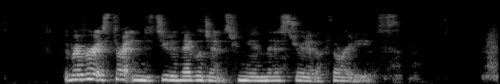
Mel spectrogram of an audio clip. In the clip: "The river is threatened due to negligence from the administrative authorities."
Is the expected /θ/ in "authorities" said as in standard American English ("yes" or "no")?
yes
